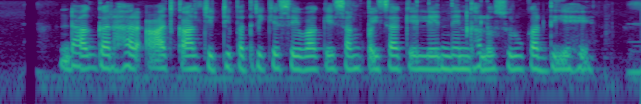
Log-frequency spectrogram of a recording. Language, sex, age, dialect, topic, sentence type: Chhattisgarhi, female, 18-24, Central, banking, statement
